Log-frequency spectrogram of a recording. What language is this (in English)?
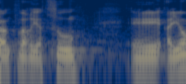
Hebrew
